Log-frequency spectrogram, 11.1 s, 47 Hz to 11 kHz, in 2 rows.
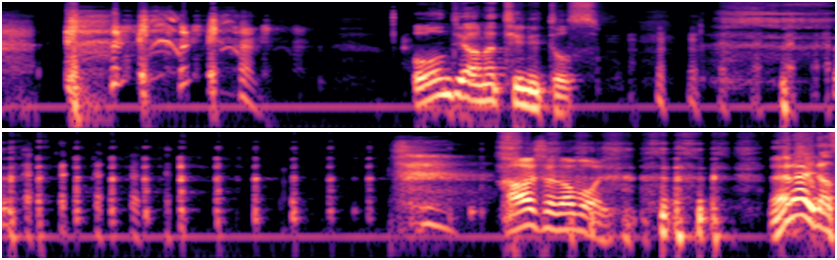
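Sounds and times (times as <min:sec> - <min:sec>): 
faint steady electrical hum: 0:00.0 - 0:11.1
hacking fit of coughs: 0:00.4 - 0:02.0, 0:04.4 - 0:07.8
speech: 0:02.8 - 0:04.9, 0:05.5 - 0:06.3, 0:08.3 - 0:11.1
laughter: 0:04.2 - 0:10.7.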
